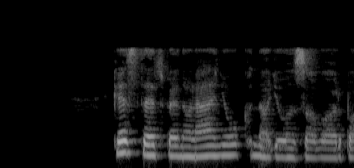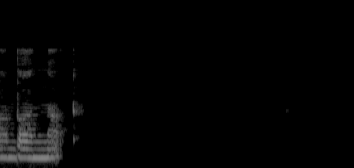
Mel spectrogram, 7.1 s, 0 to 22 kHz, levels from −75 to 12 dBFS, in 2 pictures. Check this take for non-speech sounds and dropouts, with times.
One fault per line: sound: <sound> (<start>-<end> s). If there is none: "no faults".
no faults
